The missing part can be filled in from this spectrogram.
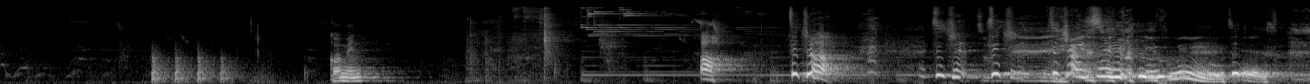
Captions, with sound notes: (Knocks on the door) Come in. Ah! Teacher! Teacher! - Tunde. Teacher, it’s you. It’s me. Yes.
